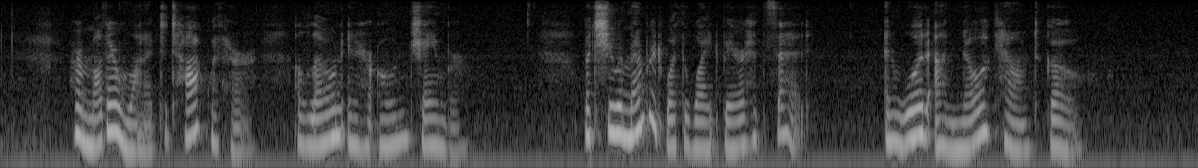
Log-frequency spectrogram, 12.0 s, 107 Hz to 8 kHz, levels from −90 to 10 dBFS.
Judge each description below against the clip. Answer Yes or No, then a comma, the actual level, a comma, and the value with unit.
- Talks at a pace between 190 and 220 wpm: No, slow, 135 wpm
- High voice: Yes, high, 195 Hz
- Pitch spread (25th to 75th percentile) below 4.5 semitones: No, average, 4.8 semitones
